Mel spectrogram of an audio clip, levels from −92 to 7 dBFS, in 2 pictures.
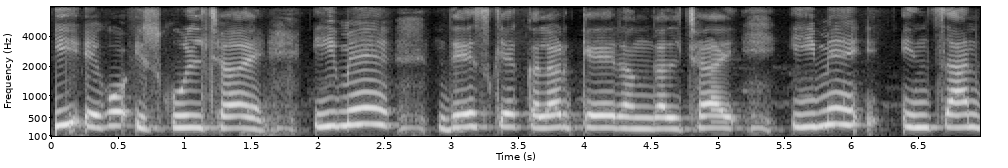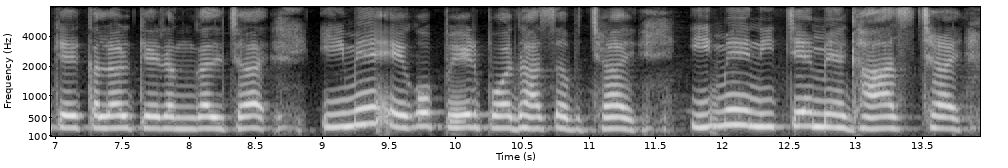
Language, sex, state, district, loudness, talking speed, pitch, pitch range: Maithili, male, Bihar, Samastipur, -12 LUFS, 140 wpm, 275 Hz, 260-295 Hz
